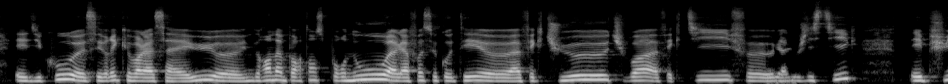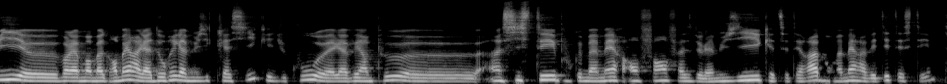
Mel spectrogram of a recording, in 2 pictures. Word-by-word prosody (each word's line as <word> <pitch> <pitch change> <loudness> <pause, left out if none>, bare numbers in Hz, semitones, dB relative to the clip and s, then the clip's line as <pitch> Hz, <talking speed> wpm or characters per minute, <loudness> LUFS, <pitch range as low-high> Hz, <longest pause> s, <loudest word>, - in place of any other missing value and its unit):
Et 170 -1 0
du 160 0 -4
coup, 230 +6 +2
heu, 175 -5 +4
c'est 170 +1 -2
vrai 185 +3 +1
que, 185 - -6
voilà, 165 -2 +4
ça 155 -1 -1
a 145 0 0
eu, 195 +6 +3
heu, 160 -4 +2
une 160 +2 -2
grande 185 +4 +1
importance 185 +1 -2
pour 175 -2 -2
nous, 225 +5 +6
à 175 - +7
la 160 -1 +4
fois 185 +4 -3
ce 180 0 -5
côté, 180 +2 0
heu, 160 -2 +1
affectueux, 180 +8 +2
tu 195 - -6
vois, 180 +1 +1
affectif, 190 +6 -4
heu, 165 -2 -1
la 155 -2 -3
logistique 175 - -4 0.5
et 180 0 +3
puis, 210 +5 +2
heu, 165 -3 +2
voilà, 165 0 +3
moi, 160 0 +1
ma 155 0 +3
grand-mère, 160 +7 +2
elle 180 - +3
adorait 170 +5 +1
la 185 -3 +3
musique 165 +1 -5
classique 180 - -7
et - - -3
du 155 -1 -13
coup, 205 +6 -2
heu, 170 - +1
elle 150 -1 0
avait 145 +2 -1
un 155 -1 -1
peu, 185 +6 -2
heu, 145 -3 -4
insisté 185 +5 0
pour 155 -6 -10
que 165 - -7
ma 155 -2 -1
mère, 175 +2 0
enfant, 165 +2 -3
fasse 155 -3 -6
de 145 -1 -5
la 135 0 -2
musique 180 +6 0
et 150 - -4
cetera. 150 +4 -1
Bon, 170 -3 -7
ma 145 0 -6
mère 175 0 0
avait 145 -2 -3
détesté 165 +1 -8
170 Hz, 215 wpm, -20 LUFS, 155-190 Hz, 0.5 s, à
